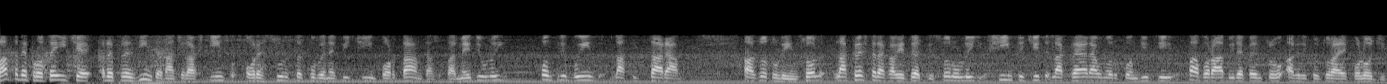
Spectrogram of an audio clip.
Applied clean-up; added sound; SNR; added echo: none; Idling / Engine starting; 14 dB; none.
